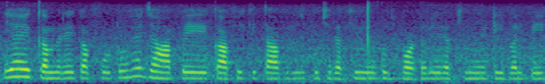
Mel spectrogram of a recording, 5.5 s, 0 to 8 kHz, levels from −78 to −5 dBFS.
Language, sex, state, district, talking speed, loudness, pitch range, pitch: Hindi, female, Chhattisgarh, Raipur, 230 wpm, -21 LUFS, 205-215 Hz, 210 Hz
